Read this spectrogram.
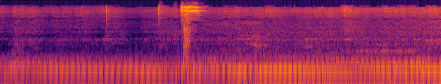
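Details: Honda Vario CBS scooter with a complaint of CVT noise when throttled, during repair: even engine hum with a steady low pulse, no knock or rattle from the drive as revs rise slightly. CVT sounds normal.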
